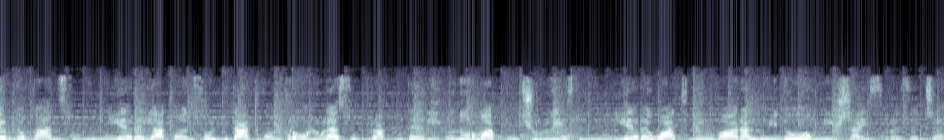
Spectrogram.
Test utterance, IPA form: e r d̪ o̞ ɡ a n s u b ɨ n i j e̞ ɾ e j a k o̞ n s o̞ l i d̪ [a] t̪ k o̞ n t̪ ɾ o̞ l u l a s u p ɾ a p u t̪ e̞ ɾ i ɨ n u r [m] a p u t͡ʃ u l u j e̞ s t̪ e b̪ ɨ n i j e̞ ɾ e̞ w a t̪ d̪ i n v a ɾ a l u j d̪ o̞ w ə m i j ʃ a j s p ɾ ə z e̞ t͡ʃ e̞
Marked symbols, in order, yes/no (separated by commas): yes, yes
